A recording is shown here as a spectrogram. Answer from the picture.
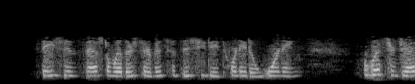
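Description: A voice speaking over emergency-services two-way radio, thin and narrow-sounding, starting about a third of a second in after silence, with a brief pause near the end before the talk resumes.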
